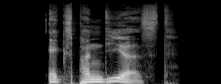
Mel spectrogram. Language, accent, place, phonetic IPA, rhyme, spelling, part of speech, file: German, Germany, Berlin, [ɛkspanˈdiːɐ̯st], -iːɐ̯st, expandierst, verb, De-expandierst.ogg
- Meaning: second-person singular present of expandieren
